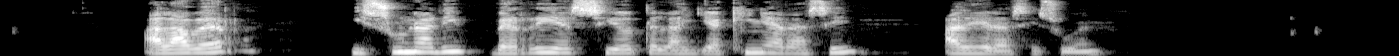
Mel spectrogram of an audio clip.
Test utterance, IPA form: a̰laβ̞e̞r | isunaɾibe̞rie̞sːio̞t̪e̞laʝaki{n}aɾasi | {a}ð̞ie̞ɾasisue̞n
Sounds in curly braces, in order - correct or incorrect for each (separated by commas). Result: incorrect, correct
